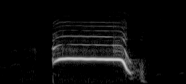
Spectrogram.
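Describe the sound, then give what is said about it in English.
A single high-pitched soprano scream, loud, holding one steady shrill note for under a second before sliding down and breaking off into silence. “So we were like, I mean, I know I'm alto, but when I screamed, I was suddenly a soprano.”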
